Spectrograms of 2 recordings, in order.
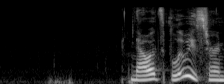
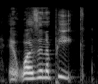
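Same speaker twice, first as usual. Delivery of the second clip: put-on child character voice; 7 semitones higher, 4 dB louder than usual. Bluey denying peeking to Dad.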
